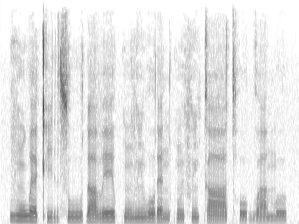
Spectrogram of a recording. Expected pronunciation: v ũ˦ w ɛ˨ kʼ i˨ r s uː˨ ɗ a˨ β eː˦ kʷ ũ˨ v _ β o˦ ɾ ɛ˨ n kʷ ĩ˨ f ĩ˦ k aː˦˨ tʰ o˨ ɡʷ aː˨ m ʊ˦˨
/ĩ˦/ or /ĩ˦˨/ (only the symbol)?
ĩ˦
